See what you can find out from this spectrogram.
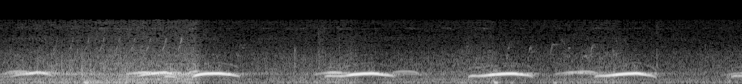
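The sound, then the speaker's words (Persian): A turtle dove, a brownish-pink bird, coos in low, soft, rounded phrases. Several calls repeat at a fairly regular pace against a faint steady background. “اکنون درباره قمری، پرنده خوش سیما و خوش صدا که به رنگ نسواری و صورتی مایل به خاکی است”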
